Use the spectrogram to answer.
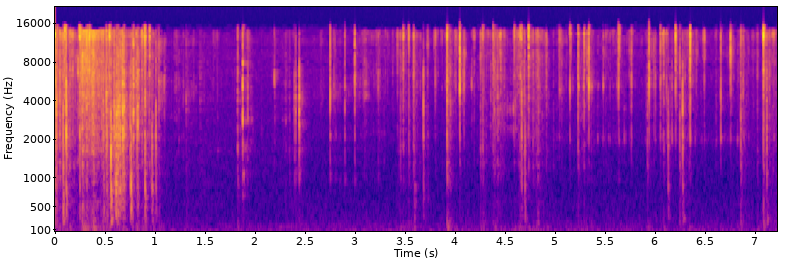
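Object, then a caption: Bar of soap cut with a metal blade. A metal utility-knife blade scrapes and cuts small cubes from a pink, solid, hand-sized bar of dry soap scored in a grid and held in one hand, with crumbs falling onto a wooden table. A loud, dense, bright scraping crunch fills the first second, followed by a quieter, irregular run of sharp, dry, crisp crackles and clicks.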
